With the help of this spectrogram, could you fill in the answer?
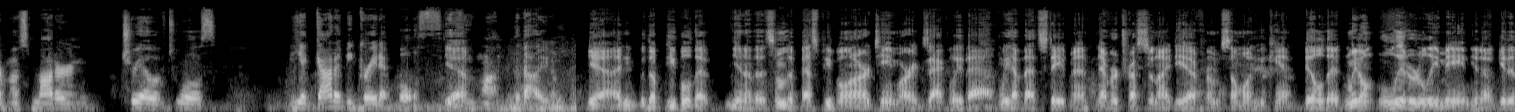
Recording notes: Live from Las Vegas. Live from Adobe Summit in Las Vegas.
